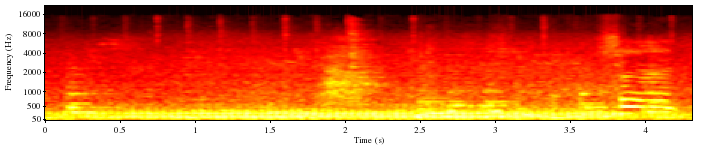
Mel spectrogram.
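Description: A motorcycle engine running steadily close by, a low even engine note with a brief hiss about halfway through.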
